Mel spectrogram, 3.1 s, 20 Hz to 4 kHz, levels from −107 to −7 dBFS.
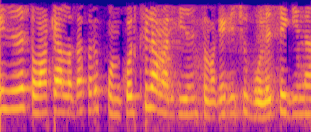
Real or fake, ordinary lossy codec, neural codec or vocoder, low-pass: fake; AAC, 16 kbps; codec, 44.1 kHz, 3.4 kbps, Pupu-Codec; 3.6 kHz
